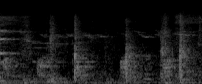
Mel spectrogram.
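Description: A few faint, scattered knocks and scuffs.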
